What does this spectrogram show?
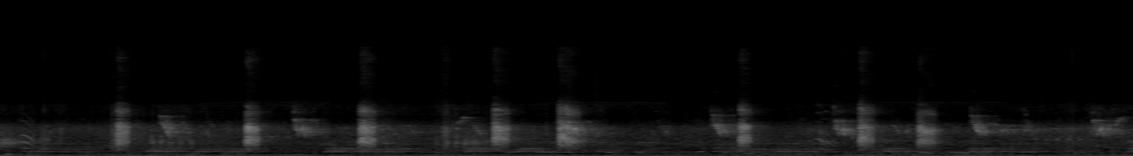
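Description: Birds calling outdoors: short, sharp high calls repeated about once a second, with softer chirping from other birds beneath them.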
